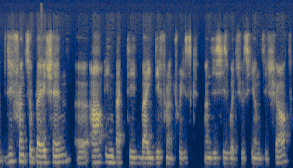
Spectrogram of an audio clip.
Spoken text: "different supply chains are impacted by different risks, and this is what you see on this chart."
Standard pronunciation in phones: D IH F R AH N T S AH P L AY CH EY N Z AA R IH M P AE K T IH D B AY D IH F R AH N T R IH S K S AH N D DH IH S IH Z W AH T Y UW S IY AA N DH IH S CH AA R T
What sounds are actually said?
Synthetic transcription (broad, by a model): D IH F R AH N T S AH P L AY SH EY N AA R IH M P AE K T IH D B AY D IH F R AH N T R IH S K AH N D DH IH S IH Z W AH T Y UW S IY AA N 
